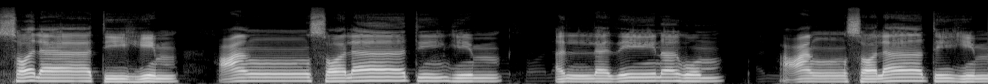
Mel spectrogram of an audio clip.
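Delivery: very slow stretched tajweed chant; slow melodic verse recitation; Quran recitation. Shown as a demonstration. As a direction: draw out the nasal ending melodically. Recites the phrase repeatedly.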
